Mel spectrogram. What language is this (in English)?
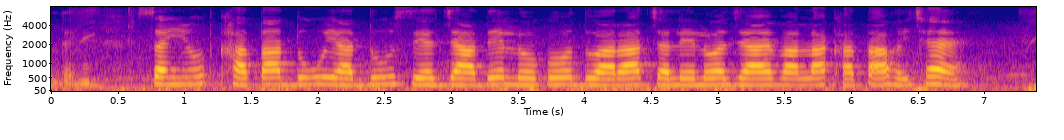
Maithili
